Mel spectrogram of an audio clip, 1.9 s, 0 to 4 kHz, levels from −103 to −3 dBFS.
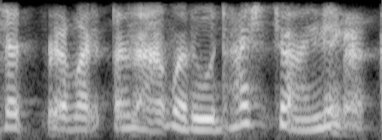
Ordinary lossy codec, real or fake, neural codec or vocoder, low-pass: none; fake; codec, 16 kHz, 1 kbps, FreqCodec, larger model; 3.6 kHz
